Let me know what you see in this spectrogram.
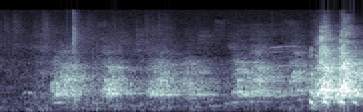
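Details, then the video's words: Two pet dogs playing tag during their daily play, one chasing the other; a series of moaning, grumbly vocal noises about half a second each, ending in louder, harsher yips and scuffling. "Our dogs play tag"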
